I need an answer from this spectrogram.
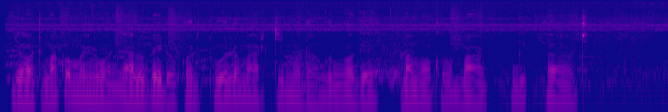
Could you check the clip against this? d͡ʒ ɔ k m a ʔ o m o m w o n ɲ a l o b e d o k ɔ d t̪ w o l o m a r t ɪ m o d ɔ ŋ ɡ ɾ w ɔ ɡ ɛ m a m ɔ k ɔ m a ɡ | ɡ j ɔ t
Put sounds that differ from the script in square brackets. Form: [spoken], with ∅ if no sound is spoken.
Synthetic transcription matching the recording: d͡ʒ ɔ [t] m a [k] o m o [ɲ] w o n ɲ a l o b e d o k ɔ d t̪ w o l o m a r t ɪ m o d ɔ ŋ ɡ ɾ w ɔ ɡ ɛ m a m ɔ k ɔ m a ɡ | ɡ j ɔ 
